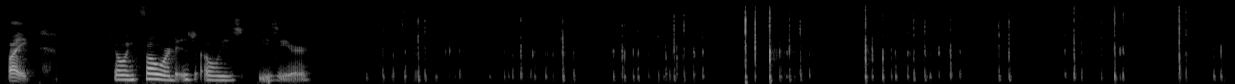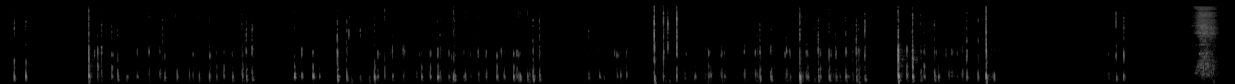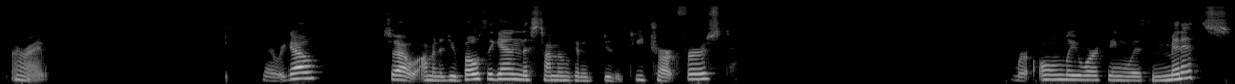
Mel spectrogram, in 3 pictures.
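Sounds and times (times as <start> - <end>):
keyboard typing clicks: 3.8 - 22.3.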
